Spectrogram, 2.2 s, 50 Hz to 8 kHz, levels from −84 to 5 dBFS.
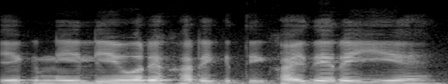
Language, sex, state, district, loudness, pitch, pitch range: Hindi, male, Uttar Pradesh, Shamli, -16 LUFS, 130 Hz, 125-145 Hz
